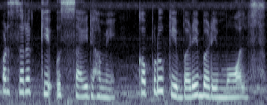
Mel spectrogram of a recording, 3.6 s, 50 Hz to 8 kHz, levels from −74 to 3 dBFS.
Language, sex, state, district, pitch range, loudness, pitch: Hindi, female, Bihar, West Champaran, 215-330 Hz, -15 LUFS, 240 Hz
